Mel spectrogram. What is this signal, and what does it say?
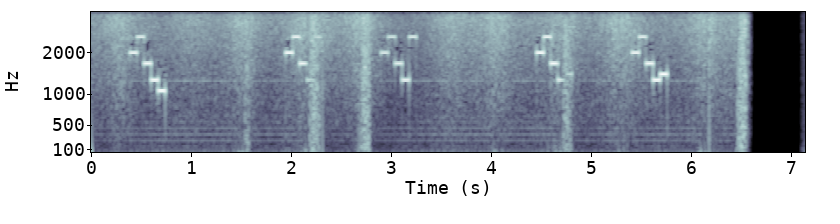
Five-tone selective call (ZVEI), heard as quick runs of five tones, tones of about 70 ms. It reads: 88631 88633 88634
